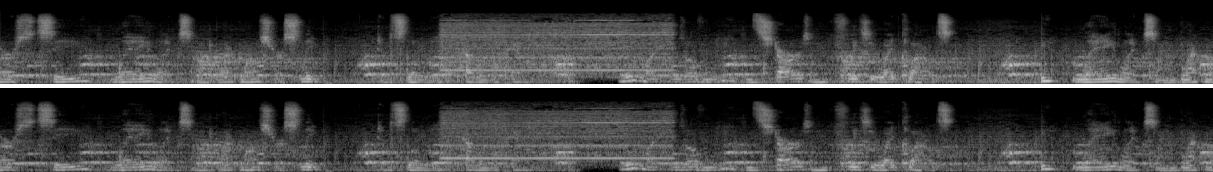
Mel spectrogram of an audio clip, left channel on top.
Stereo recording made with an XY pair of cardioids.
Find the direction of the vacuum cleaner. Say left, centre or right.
left.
